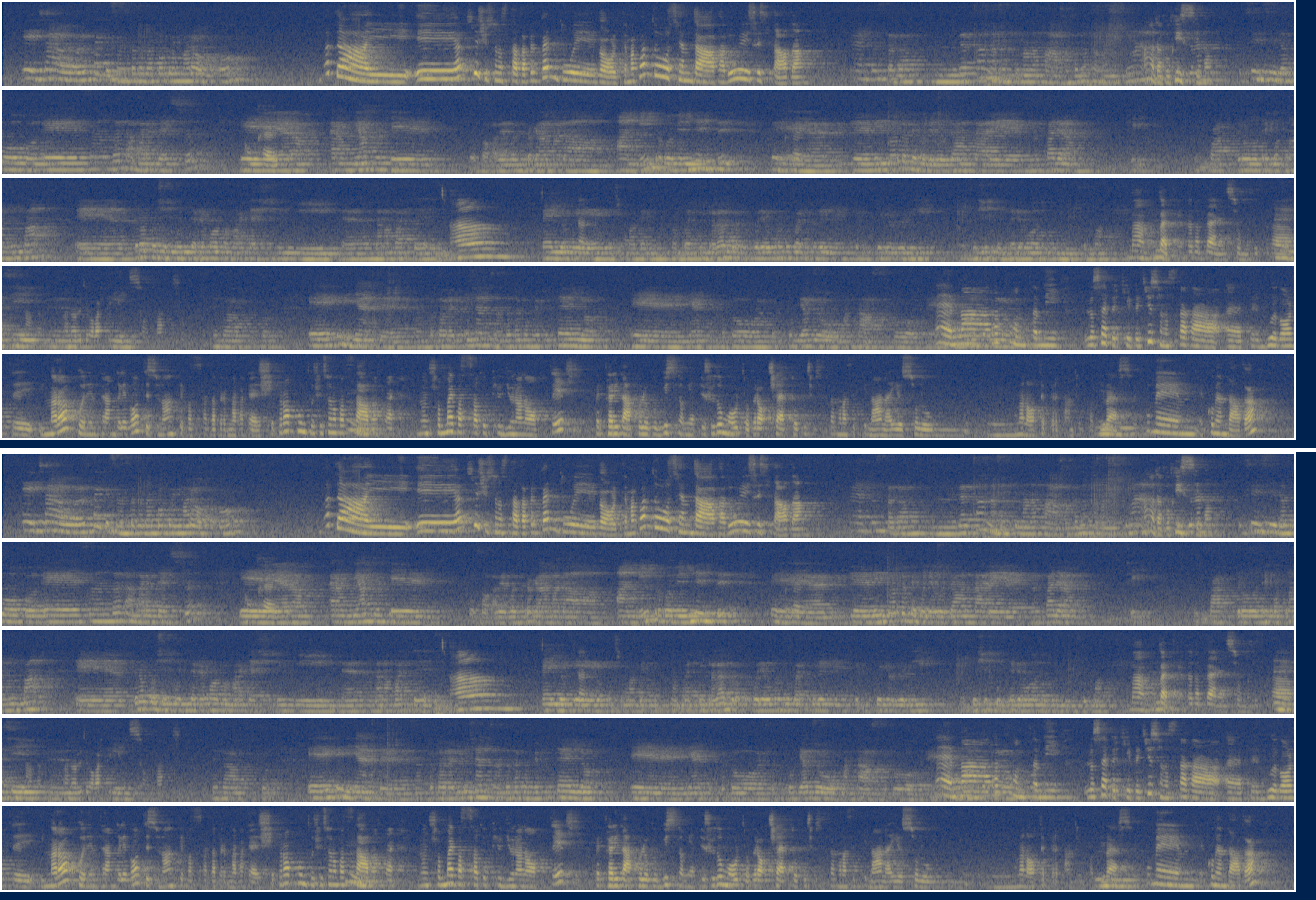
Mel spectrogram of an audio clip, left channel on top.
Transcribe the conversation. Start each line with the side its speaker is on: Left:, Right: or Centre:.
Right: Ehi, ciao, lo sai che sono stata da poco in Marocco?
Left: Ma dai, e
Right: Sì.
Left: anch'io ci sono stata per ben due volte, ma quando sei andata? Dove sei stata?
Right: Eh, sono stata mm, in realtà una settimana fa, sono tornata da una settimana
Left: Ah, da pochissimo.
Right: e sono and- sì, sì, da poco e sono andata a Marrakech e
Left: Ok,
Right: era, era un viaggio che, non lo so, avevo in programma da anni <laughs> probabilmente eh,
Left: ok.
Right: perché mi ricordo che volevo già andare, se non sbaglio era mm, sì, 4, 3-4 anni fa Eh, però poi ci fu il terremoto a Marrakech, quindi eh, da una parte mh,
Left: Ah,
Right: meglio che,
Left: certo,
Right: che, insomma,
Left: certo.
Right: che non partì. Tra l'altro volevo proprio partire ne- in quel periodo lì eh, in cui ci fu il terremoto, quindi insomma,
Left: Ma
Right: eh,
Left: beh, ti è andata bene, insomma, sei stata
Right: eh, sì,
Left: fortunata a
Right: eh,
Left: non a non ritrovarti
Right: sì,
Left: lì, insomma.
Right: esatto. E quindi niente, sono stata ora di recente, sono andata con mio fratello e niente, è stato, è stato un viaggio fantastico, eh,
Left: Eh,
Right: ho
Left: ma
Right: amato il
Left: raccontami,
Right: Marocco.
Left: lo sai perché? Perché io sono stata eh, per due volte in Marocco ed entrambe le volte sono anche passata per Marrakech, però appunto ci sono passata,
Right: Mm.
Left: cioè non ci ho mai passato più di una notte, per carità, quello che ho visto mi è piaciuto molto, però certo tu ci sei stata una settimana, io solo un- una notte, pertanto un po'
Right: Mhm.
Left: diverso. E come, e come è andata?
